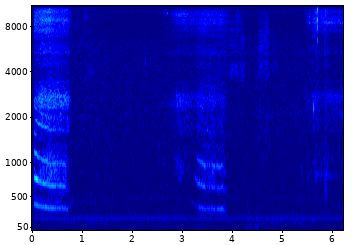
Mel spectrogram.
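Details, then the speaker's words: Pet cat snoring softly while asleep. "Y'all, Kia is snoring. I don't know if you can hear her, but I hope you can."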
